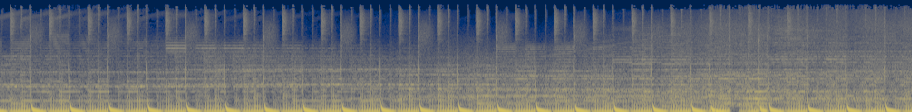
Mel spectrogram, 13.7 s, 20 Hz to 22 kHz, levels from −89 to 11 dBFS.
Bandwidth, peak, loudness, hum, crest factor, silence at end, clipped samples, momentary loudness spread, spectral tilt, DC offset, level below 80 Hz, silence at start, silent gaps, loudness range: 18.5 kHz; -2 dBFS; -16 LUFS; none; 10 dB; 0 s; under 0.1%; 3 LU; -5.5 dB/octave; under 0.1%; -14 dBFS; 0 s; none; 1 LU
